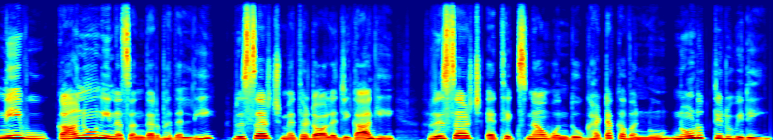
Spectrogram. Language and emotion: Kannada, neutral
